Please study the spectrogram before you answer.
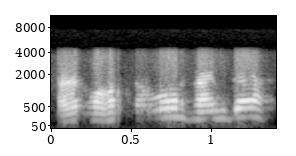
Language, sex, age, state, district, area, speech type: Bengali, male, 45-60, West Bengal, Uttar Dinajpur, urban, conversation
